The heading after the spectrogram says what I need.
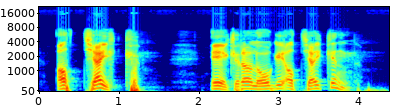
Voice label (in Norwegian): "attkjæik", Numedalsmål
